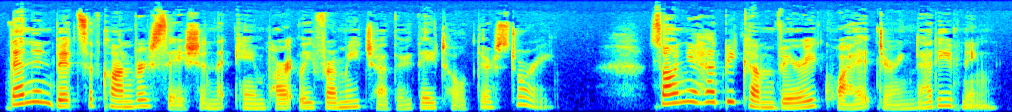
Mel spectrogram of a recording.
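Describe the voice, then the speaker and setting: A woman storyteller with a fairly low voice reads in an expressive, emphatic way. The sound is close and dry, with very little room around it. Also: normal speed, creaky, no echo. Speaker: storyteller, audiobook narrator. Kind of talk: dramatized reading of a memoir-style animal story.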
